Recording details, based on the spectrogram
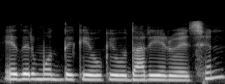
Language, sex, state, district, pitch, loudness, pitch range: Bengali, female, Tripura, West Tripura, 220 Hz, -13 LUFS, 210-240 Hz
